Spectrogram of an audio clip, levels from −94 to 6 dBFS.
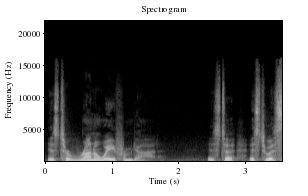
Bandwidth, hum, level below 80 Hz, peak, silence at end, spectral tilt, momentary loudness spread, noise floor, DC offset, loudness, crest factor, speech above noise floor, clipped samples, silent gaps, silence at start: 14.5 kHz; none; -68 dBFS; -4 dBFS; 0 s; -5 dB/octave; 16 LU; -60 dBFS; under 0.1%; -22 LUFS; 20 dB; 38 dB; under 0.1%; none; 0.05 s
